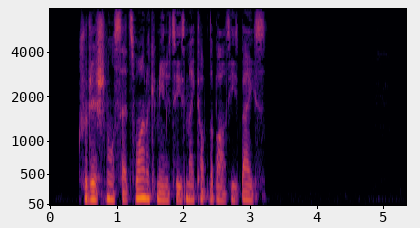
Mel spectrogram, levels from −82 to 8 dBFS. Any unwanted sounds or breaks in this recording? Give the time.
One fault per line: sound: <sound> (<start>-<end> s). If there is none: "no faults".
no faults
